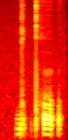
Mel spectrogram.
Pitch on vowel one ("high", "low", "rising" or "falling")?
low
